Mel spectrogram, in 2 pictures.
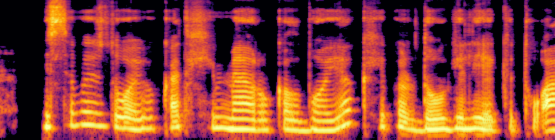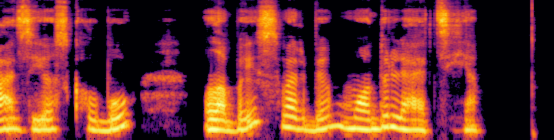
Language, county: Lithuanian, Alytus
